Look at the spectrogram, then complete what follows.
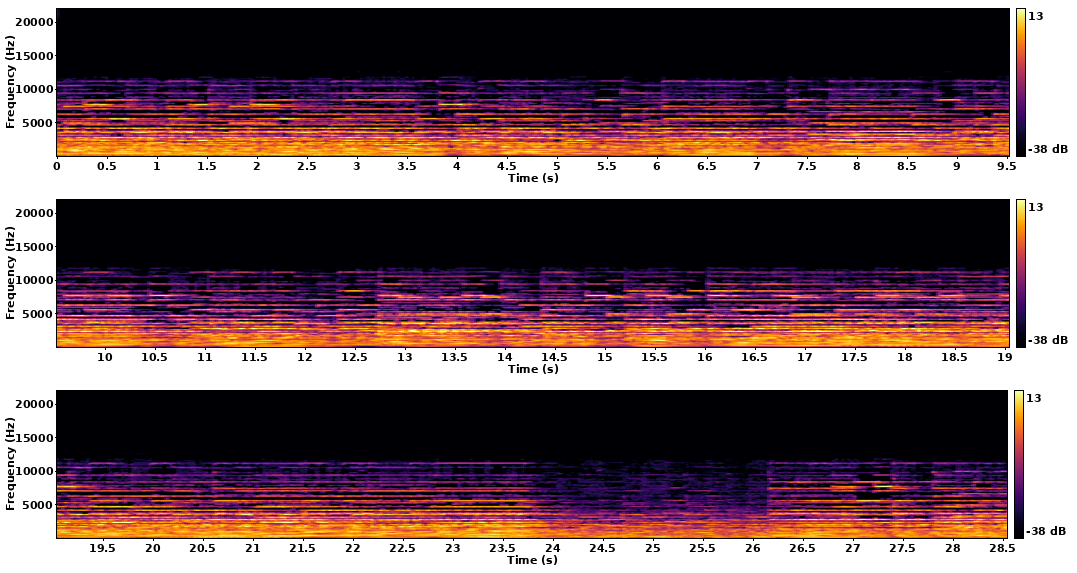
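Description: Pipe organ played with full held chords over a slowly moving bass line, the chords changing every second or two.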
